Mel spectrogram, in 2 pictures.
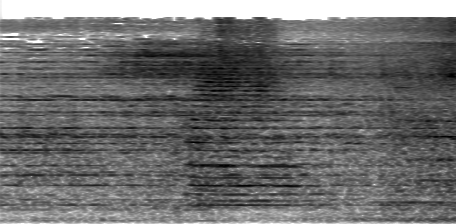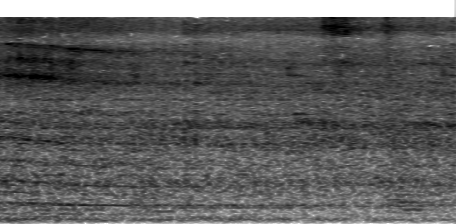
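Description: A train passing close with its air horn sounding, over a steady low rumble of locomotive and wheels on the rails. The horn comes in about a second and a half in, and its pitch drops a little as the train goes by.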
